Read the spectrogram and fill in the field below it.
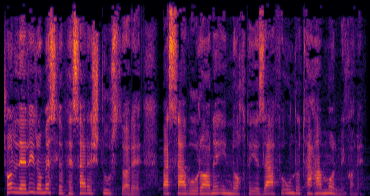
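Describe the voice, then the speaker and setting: A man's voice: fairly high pitch, expressive. A man narrating a dramatic story, speaking directly to his listeners.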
